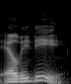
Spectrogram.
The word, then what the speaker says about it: LED: say any yes but you say led or Lord lead oh that's a good question well I say led because lead is another thing in the real world that might be why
